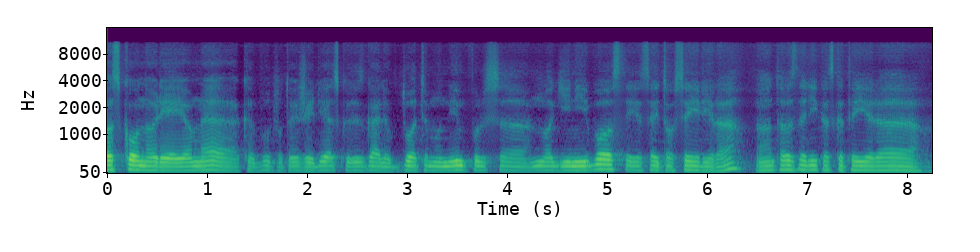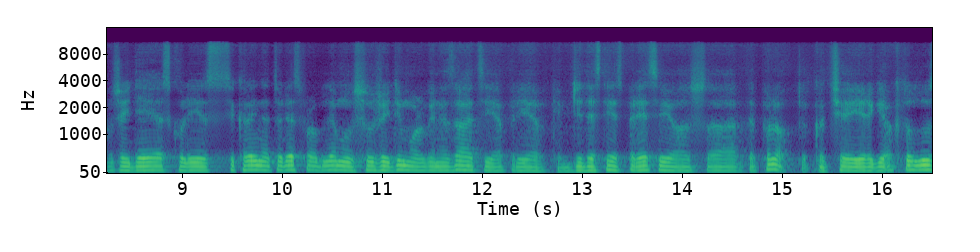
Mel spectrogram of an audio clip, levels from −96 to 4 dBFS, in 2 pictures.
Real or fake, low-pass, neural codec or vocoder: fake; 10.8 kHz; codec, 24 kHz, 0.5 kbps, DualCodec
